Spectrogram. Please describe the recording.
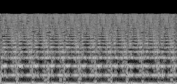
Sci-Fi Alert 08
Science Fiction alert / error
Warning, Alert, Sci-Fi, Error, Science-Fiction, Notification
